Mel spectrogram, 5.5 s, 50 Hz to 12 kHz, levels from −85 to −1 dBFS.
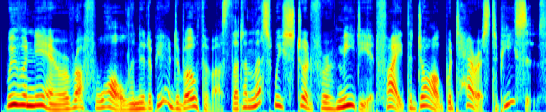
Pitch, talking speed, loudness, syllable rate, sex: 210 Hz, 295 wpm, -17 LUFS, 6.6 syllables/s, female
